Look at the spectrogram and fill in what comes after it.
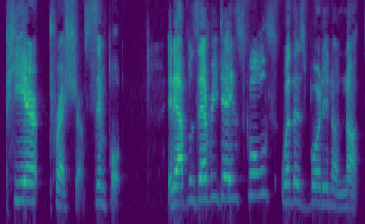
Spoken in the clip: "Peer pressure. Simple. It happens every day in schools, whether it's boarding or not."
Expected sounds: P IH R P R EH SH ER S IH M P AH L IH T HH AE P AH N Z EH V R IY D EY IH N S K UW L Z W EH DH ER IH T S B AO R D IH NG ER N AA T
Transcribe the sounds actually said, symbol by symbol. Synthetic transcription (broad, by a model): P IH R P R EH SH ER S IH M P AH L IH T HH AE P AH N Z EH V R IY D EY IH N S K UW L Z W EH DH ER IH T S B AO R D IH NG ER N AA T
